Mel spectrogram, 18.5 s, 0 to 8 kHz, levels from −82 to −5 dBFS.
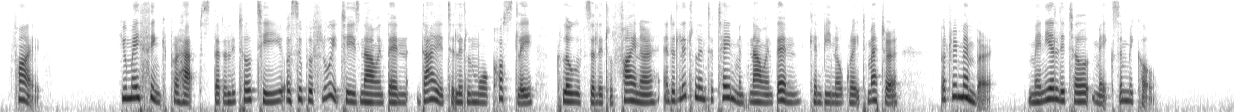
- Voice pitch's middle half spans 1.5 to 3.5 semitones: No, average, 4.3 semitones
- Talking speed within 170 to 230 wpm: No, average, 140 wpm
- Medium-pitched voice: No, high, 195 Hz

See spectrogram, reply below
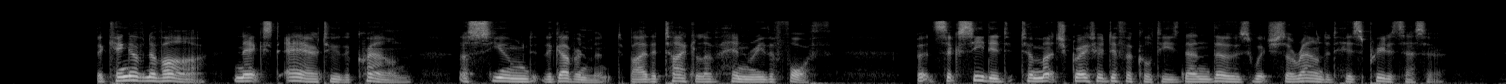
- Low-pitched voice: Yes, low, 130 Hz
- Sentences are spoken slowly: Yes, slow, 120 wpm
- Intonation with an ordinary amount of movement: Yes, average, 4.4 semitones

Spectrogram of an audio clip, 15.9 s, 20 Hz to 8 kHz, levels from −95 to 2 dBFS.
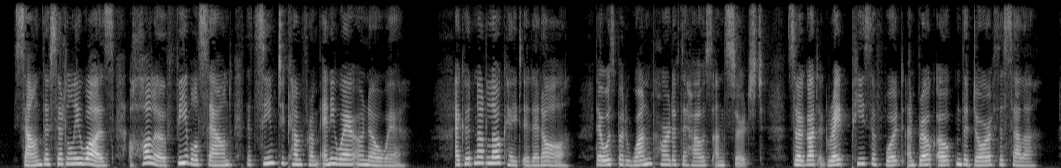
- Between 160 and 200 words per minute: Yes, average, 180 wpm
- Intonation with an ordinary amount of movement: Yes, average, 3.7 semitones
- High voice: Yes, high, 210 Hz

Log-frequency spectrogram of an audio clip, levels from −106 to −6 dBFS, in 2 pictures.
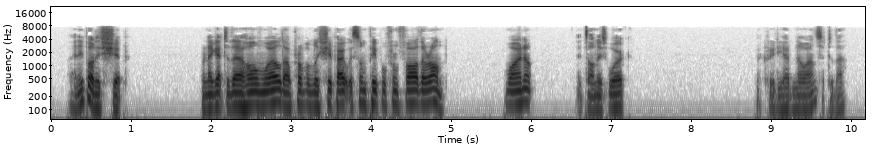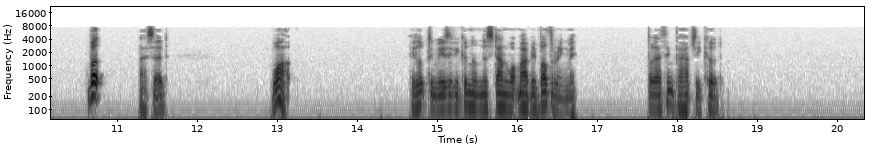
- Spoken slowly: No, average, 160 wpm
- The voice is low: Yes, low, 115 Hz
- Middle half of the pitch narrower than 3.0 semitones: No, average, 3.6 semitones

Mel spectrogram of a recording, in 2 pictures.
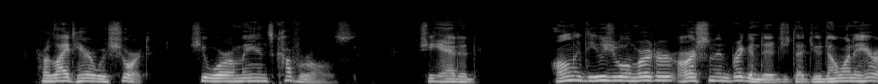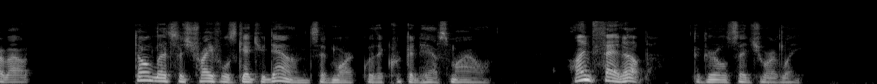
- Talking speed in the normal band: Yes, average, 160 wpm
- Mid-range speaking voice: No, low, 130 Hz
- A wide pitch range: Yes, wide, 6.6 semitones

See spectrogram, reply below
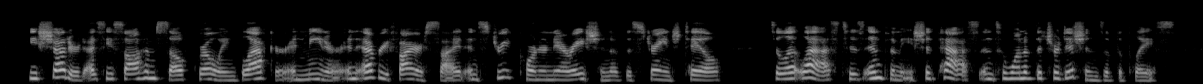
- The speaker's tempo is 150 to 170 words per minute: No, average, 180 wpm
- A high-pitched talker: Yes, high, 245 Hz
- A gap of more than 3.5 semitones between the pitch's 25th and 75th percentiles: Yes, average, 5.1 semitones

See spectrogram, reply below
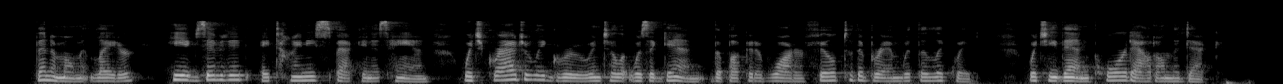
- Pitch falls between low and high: Yes, medium, 165 Hz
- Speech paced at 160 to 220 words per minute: Yes, average, 180 wpm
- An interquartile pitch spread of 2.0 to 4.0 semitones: Yes, average, 3.4 semitones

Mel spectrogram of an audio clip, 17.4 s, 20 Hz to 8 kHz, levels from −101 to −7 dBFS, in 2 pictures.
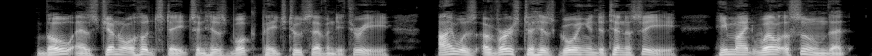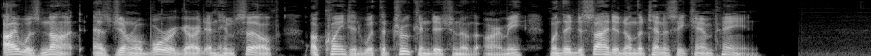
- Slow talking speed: No, average, 160 wpm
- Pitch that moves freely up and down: Yes, wide, 5.9 semitones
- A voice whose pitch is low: Yes, very low, 90 Hz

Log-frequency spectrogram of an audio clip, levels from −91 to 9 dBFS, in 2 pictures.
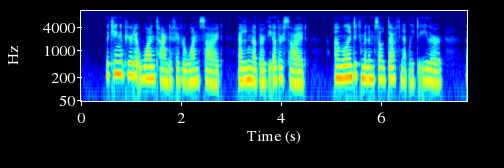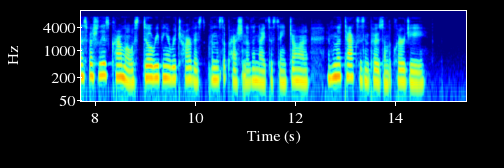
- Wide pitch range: No, average, 4.1 semitones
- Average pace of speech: Yes, average, 185 wpm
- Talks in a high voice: No, medium, 175 Hz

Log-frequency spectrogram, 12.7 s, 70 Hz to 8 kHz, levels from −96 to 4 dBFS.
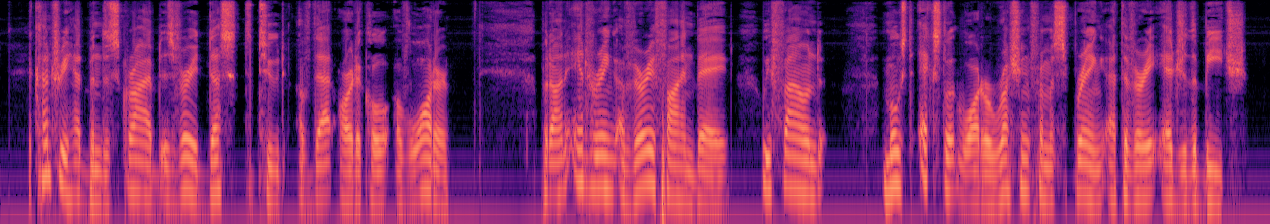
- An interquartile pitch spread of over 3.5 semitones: Yes, average, 4.2 semitones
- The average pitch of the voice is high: No, low, 120 Hz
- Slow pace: No, average, 170 wpm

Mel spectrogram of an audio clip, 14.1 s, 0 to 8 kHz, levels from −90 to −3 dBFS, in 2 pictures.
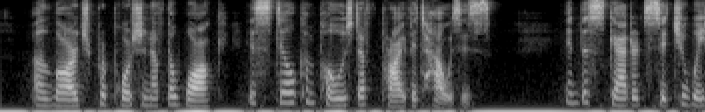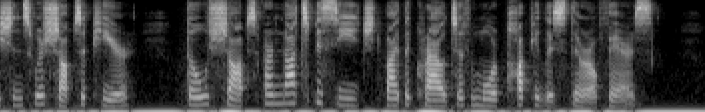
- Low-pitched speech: No, high, 195 Hz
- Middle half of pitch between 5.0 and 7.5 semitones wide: Yes, wide, 5.5 semitones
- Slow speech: Yes, slow, 130 wpm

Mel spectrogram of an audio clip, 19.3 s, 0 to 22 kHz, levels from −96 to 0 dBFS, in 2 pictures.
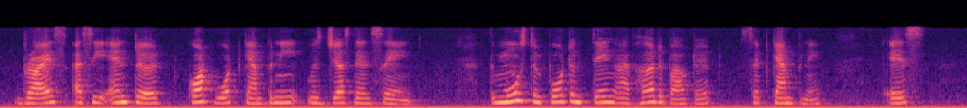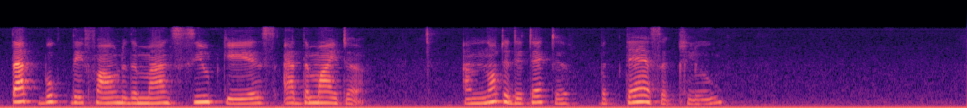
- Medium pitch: No, high, 200 Hz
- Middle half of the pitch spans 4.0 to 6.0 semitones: No, average, 3.4 semitones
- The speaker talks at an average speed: No, slow, 130 wpm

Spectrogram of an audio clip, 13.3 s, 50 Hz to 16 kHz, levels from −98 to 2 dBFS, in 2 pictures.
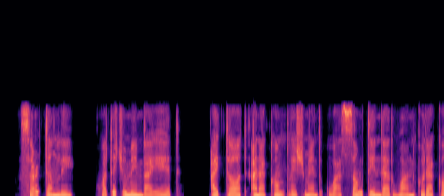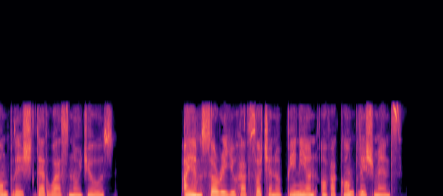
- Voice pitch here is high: Yes, high, 240 Hz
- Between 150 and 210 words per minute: No, average, 140 wpm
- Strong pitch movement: No, average, 4.7 semitones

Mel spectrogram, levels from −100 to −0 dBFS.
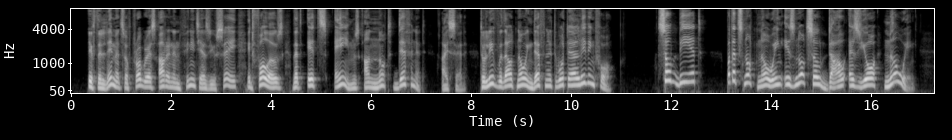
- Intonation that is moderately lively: No, wide, 6.5 semitones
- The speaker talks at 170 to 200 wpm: No, average, 155 wpm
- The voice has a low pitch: No, medium, 175 Hz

